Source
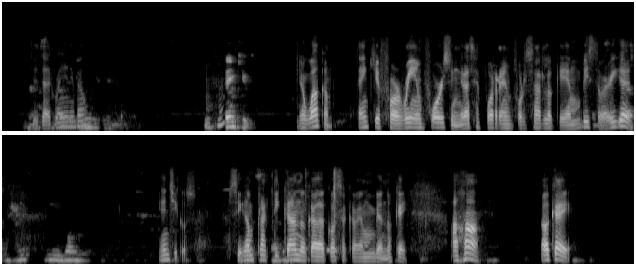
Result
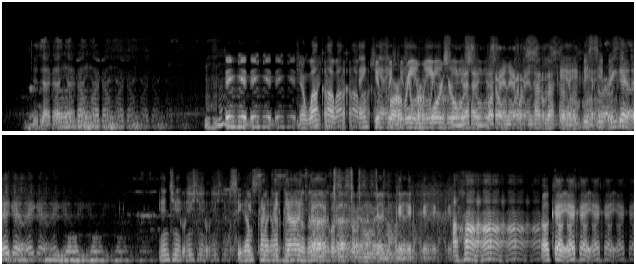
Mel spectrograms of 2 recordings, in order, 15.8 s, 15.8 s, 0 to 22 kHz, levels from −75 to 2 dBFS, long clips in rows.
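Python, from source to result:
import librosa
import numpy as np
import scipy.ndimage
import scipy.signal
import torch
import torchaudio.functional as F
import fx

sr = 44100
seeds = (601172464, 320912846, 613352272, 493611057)

y = fx.reverse_delay_fb(x, sr, ms=154, feedback_pct=55, wet_db=-1.5)
y = scipy.signal.sosfilt(scipy.signal.butter(2, 98.0, 'highpass', fs=sr, output='sos'), y)
y = fx.band_squash(y, sr, depth_pct=40)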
